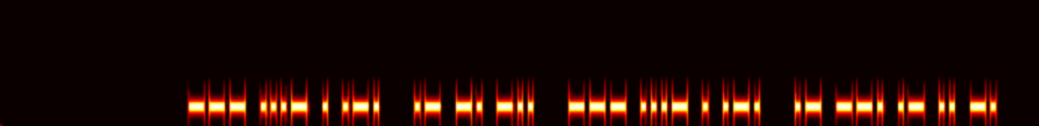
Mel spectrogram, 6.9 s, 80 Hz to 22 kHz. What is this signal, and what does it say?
Morse code, heard as a keyed tone, about 34 wpm, 700 Hz. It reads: OVER AND OVER AGAIN
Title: Sets of 4 Words 35wpm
